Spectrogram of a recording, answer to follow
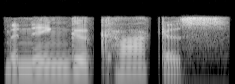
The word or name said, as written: meningococcus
